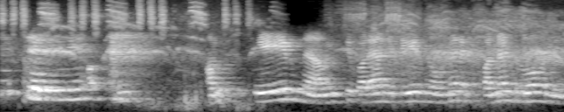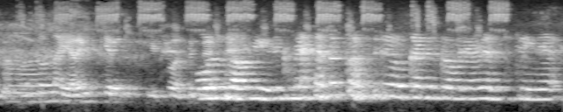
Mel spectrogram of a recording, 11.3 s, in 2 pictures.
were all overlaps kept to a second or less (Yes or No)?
Yes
